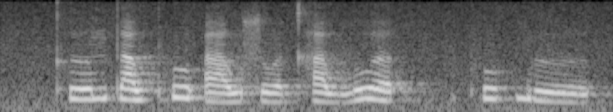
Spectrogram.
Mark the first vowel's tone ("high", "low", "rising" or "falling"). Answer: rising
